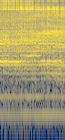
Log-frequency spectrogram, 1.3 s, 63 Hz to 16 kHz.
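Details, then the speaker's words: New TNS-modified Novarossi .28 nitro engine on first fire, break-in tank run deliberately rich: steady high-pitched buzzing drone with a soft, slightly burbly edge at even speed. "Rich as hell, fat, nice and fat."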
